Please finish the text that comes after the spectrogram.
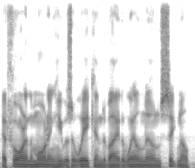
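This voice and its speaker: A man narrates a gothic literary tale in a deep, low voice. He reads as a storyteller from a script. Faint noise and ambience lie behind him. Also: fairly even intonation, fast, darkish tone. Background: eerie ambience.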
